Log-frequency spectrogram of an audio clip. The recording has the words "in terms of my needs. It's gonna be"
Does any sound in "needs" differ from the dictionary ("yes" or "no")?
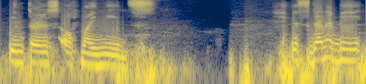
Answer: yes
